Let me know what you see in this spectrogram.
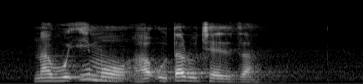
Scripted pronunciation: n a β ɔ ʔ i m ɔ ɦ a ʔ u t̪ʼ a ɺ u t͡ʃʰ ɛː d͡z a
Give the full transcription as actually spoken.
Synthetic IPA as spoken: n a β u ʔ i m ɔ ɦ a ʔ u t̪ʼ a ɺ u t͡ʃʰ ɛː d͡z a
